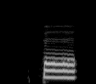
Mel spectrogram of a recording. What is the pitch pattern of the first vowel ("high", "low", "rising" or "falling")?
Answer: high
